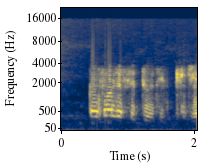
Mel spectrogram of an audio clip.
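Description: A caller's voice heard over a telephone line, thin and narrow-sounding, starting about half a second in after a brief pause.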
